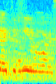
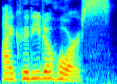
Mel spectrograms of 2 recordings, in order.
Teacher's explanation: Notice the T at the end of the word eat links to the next word, the schwa sound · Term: flap T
